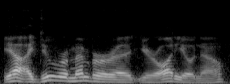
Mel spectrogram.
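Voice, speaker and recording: A man operating a radio and hosting a contact, chatting casually and chummily in a halting, hesitant way. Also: mid-range voice, very animated, darkish tone. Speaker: amateur radio operator running the frequency. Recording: hissy, noisy radio recording. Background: radio static hiss.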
